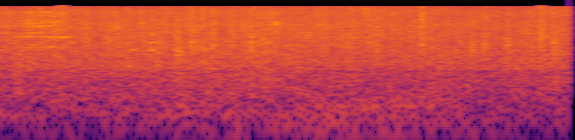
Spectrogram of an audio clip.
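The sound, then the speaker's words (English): Heavy rain pours down in mid-June in a steady, dense hiss that never lets up, with a low rumble of thunder rolling beneath it. No one speaks. “Oh my God, it's absolutely pouring it down now. This is terrible weather. Anyway, oh, can you hear the thunder?”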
